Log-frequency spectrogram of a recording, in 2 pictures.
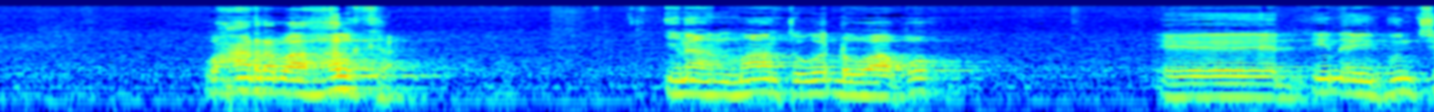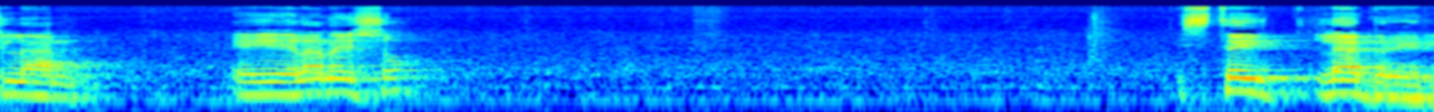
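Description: A middle-aged man speaks slowly and formally into a microphone over loudspeakers, pausing between phrases.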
